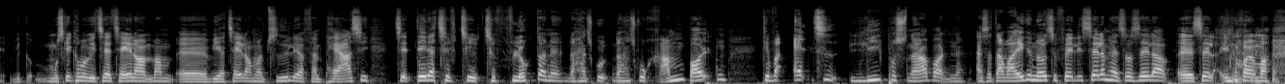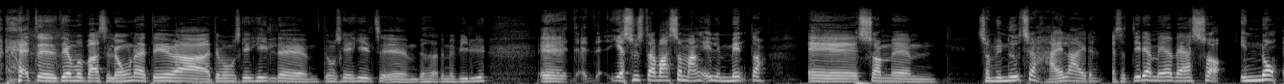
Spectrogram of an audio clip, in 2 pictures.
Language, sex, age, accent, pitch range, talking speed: Danish, male, 20-39, native, 140-175 Hz, 235 wpm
